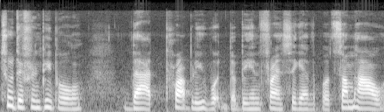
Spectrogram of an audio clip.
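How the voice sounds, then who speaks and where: A woman's fairly quick speech in a Bahamian accent. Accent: Bahamian-tinged English. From Bahamas. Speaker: YouTuber and life coach. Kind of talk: testimony. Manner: conversational, halting with self-corrections.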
